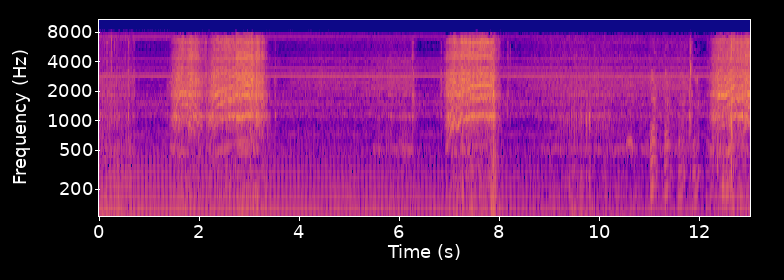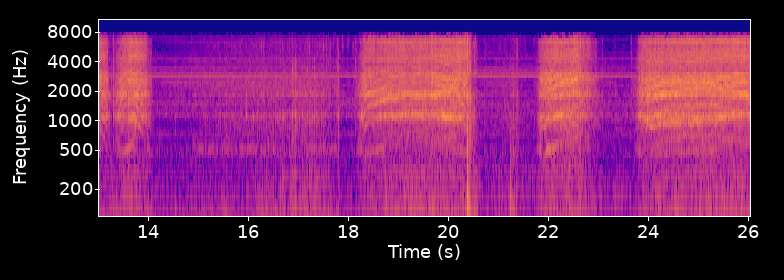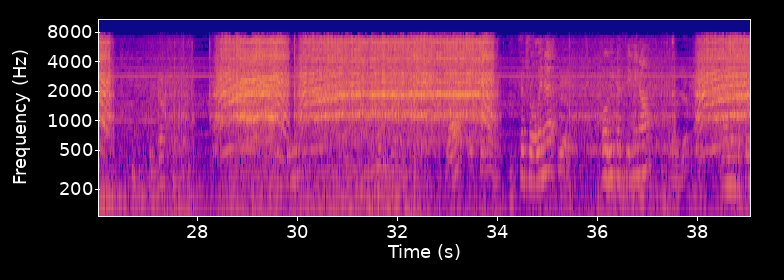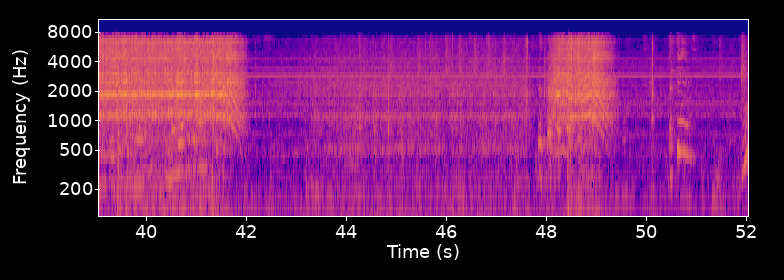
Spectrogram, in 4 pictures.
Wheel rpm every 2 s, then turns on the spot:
20, 70, 20, 60, 30, 20, 60, 20, 20, 120, 40, 70, 140, 30, 90, 140, 140, 20, 20, 140, 140, 10, 20, 20, 50, 0.
4-6 8-12 14-18 20-22 26-28 34-36 42-46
